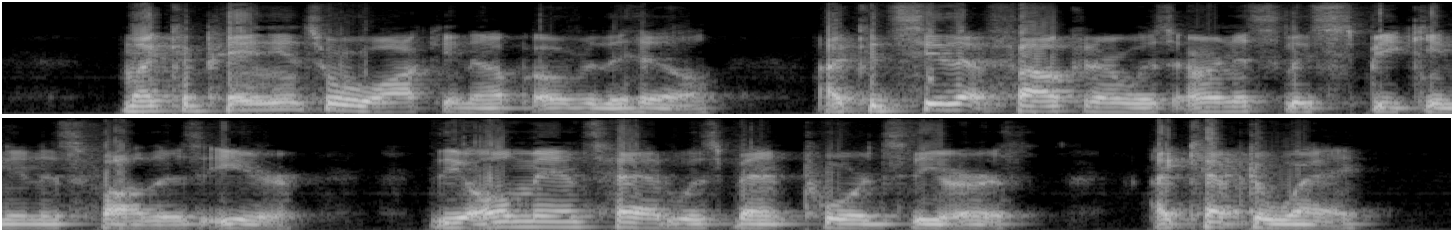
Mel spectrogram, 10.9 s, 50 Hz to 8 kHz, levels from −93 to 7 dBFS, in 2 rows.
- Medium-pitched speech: No, low, 115 Hz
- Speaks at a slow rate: No, average, 175 wpm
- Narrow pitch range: No, average, 3.1 semitones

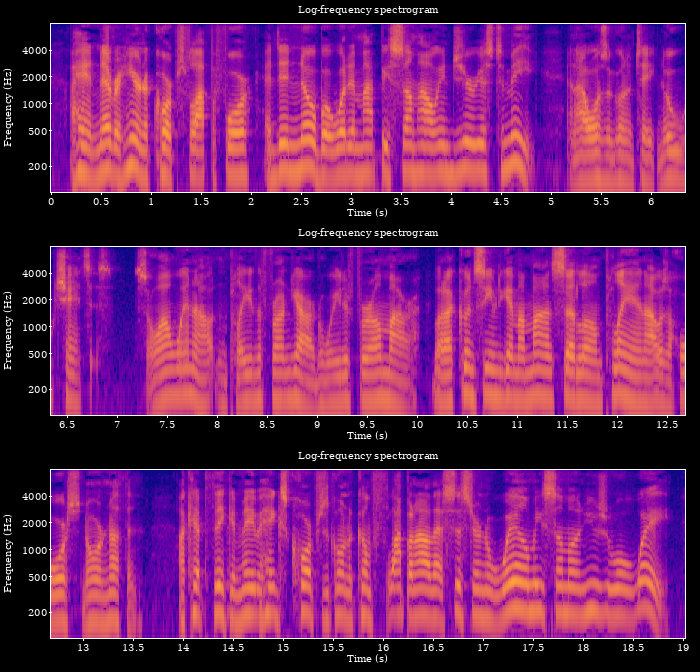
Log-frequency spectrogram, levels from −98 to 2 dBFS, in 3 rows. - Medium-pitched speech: Yes, medium, 160 Hz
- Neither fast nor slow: No, fast, 250 wpm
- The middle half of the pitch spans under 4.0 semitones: Yes, average, 3.6 semitones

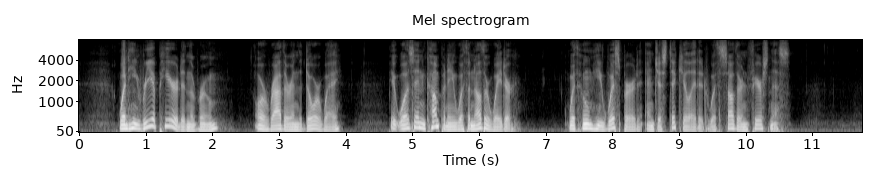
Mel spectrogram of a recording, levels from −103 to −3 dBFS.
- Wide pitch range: Yes, wide, 6.0 semitones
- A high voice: No, low, 115 Hz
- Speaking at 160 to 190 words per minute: No, average, 140 wpm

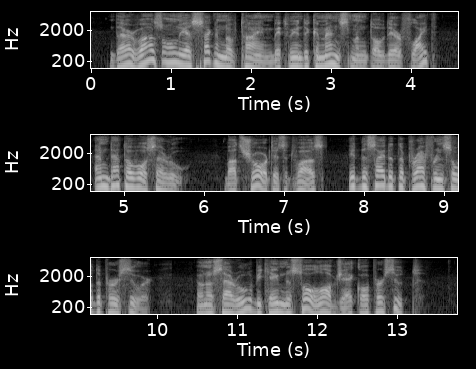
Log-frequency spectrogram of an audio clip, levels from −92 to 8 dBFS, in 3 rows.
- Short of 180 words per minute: Yes, average, 160 wpm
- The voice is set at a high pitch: No, low, 130 Hz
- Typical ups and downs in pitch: No, wide, 6.0 semitones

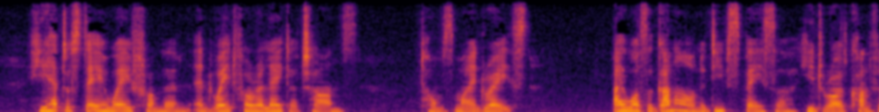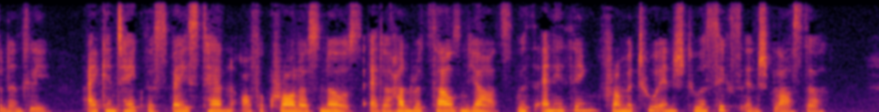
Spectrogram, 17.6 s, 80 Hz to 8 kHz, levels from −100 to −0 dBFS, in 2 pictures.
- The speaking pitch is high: Yes, high, 200 Hz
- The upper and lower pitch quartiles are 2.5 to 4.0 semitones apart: Yes, average, 2.9 semitones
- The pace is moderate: Yes, average, 180 wpm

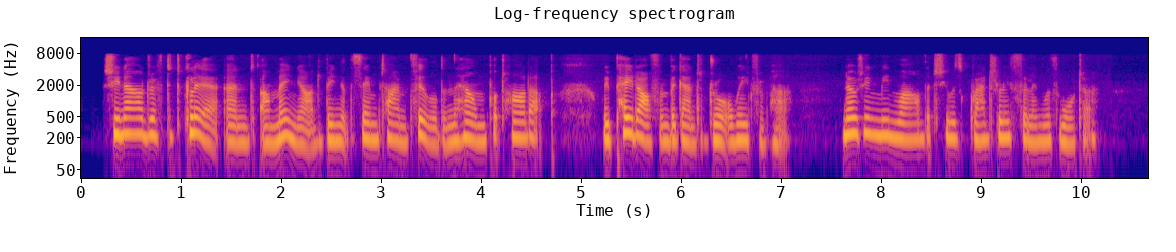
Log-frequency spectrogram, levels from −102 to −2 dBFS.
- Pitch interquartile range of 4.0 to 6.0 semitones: No, average, 3.4 semitones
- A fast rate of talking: Yes, fast, 215 wpm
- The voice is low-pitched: No, medium, 185 Hz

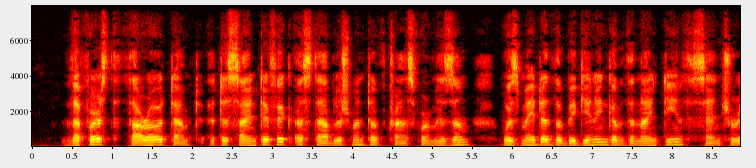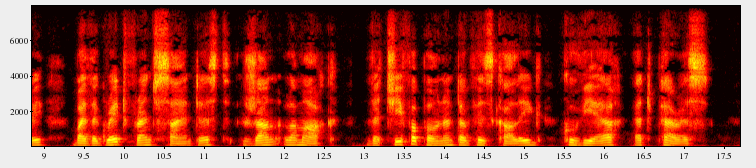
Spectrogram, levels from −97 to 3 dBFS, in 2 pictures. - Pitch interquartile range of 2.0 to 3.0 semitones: Yes, average, 2.7 semitones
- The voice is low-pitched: Yes, low, 130 Hz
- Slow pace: Yes, slow, 120 wpm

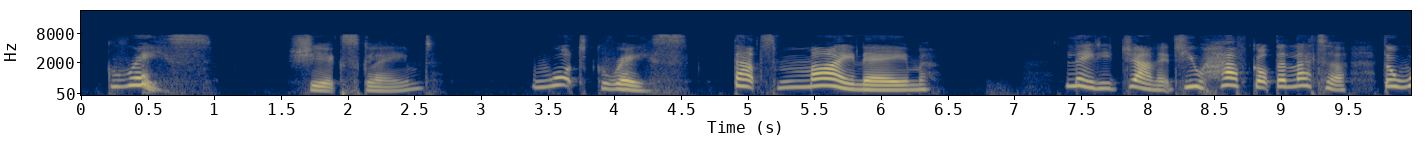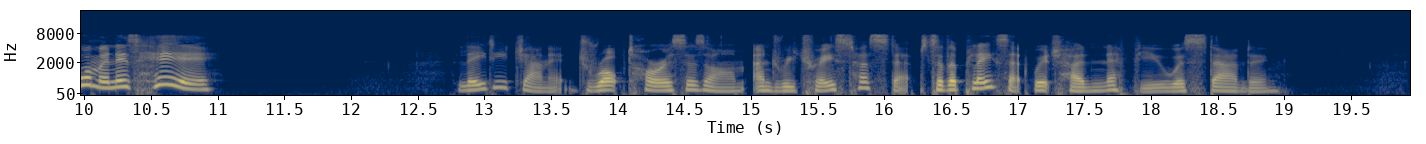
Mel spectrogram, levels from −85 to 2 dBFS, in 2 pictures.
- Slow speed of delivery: Yes, slow, 110 wpm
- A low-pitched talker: No, high, 200 Hz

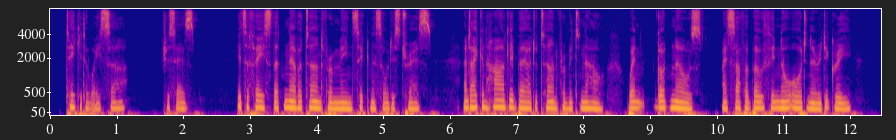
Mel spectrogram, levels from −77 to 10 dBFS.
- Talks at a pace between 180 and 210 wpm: Yes, average, 190 wpm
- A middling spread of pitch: No, narrow, 2.1 semitones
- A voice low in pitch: Yes, low, 130 Hz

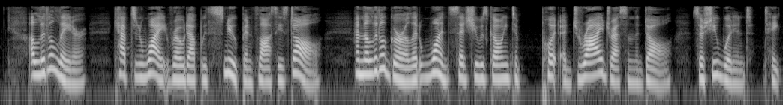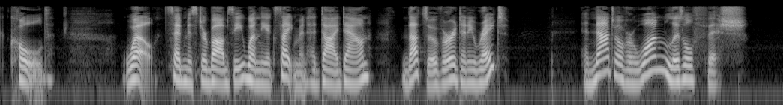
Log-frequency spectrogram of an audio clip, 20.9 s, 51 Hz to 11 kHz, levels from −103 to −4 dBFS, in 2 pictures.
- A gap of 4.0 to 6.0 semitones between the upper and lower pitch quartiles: Yes, average, 5.1 semitones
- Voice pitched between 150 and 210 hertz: Yes, medium, 185 Hz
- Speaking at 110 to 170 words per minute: Yes, average, 160 wpm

